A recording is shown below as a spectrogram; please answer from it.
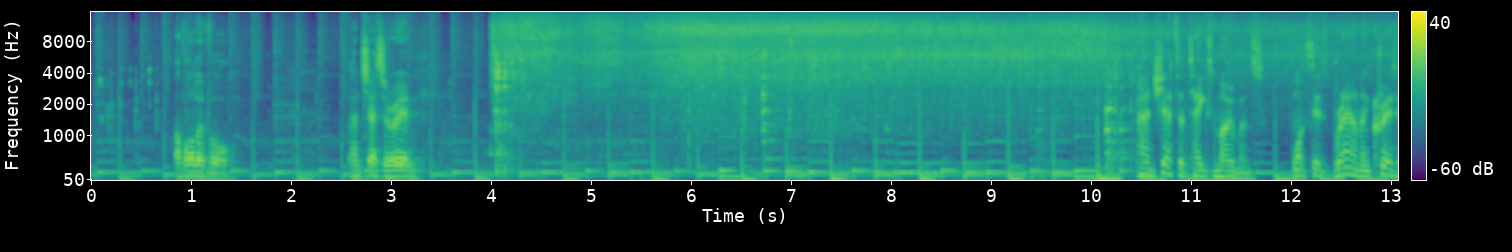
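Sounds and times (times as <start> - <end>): background music with beat: 3.4 - 13.0
pancetta sizzling in oil: 4.0 - 13.0.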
